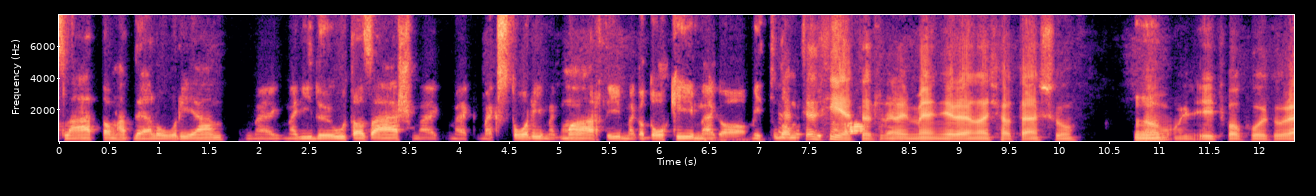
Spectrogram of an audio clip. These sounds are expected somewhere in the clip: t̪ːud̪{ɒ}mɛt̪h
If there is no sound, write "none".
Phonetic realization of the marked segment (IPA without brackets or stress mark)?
o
